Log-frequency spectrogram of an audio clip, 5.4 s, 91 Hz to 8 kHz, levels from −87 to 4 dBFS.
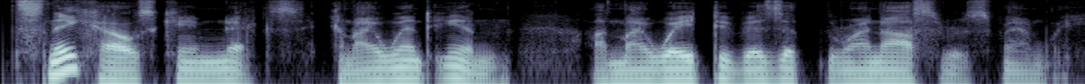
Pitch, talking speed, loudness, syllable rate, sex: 100 Hz, 190 wpm, -19 LUFS, 5.3 syllables/s, male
